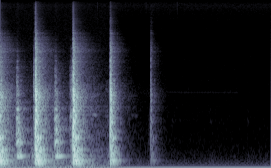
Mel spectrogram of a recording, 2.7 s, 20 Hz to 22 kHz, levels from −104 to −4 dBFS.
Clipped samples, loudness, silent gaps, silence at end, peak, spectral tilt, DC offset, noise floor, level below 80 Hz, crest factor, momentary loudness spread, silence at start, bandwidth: under 0.1%; -24 LUFS; none; 1.5 s; -6 dBFS; -4.5 dB/octave; 0.4%; -76 dBFS; -52 dBFS; 22 dB; 7 LU; 0 s; 19.5 kHz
